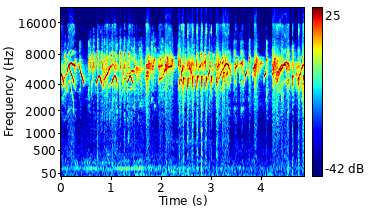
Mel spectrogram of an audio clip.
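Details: Sunbird calls played as a lure to attract and gather birds, a thick stream of fast, high, twittering notes with looping up-and-down inflections, overlapping without a break, and a faint low hum near the start.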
